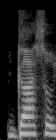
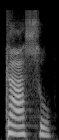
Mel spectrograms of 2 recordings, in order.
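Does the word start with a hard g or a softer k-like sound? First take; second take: hard g; k-like. First: It starts with a hard, fully voiced g sound. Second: It starts with a sound between k and g. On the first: "yung matigas talaga na ga" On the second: "Para siyang may K pa rin in between sa bigkas ng ka at saka ga"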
